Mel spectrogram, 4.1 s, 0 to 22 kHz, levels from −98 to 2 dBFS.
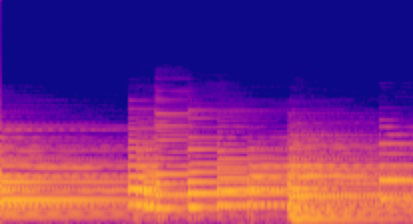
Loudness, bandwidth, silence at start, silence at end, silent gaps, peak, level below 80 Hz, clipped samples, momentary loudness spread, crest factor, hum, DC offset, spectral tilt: -19 LUFS; 4.6 kHz; 0 s; 0 s; none; -4 dBFS; -34 dBFS; under 0.1%; 7 LU; 14 dB; none; under 0.1%; -11 dB/octave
